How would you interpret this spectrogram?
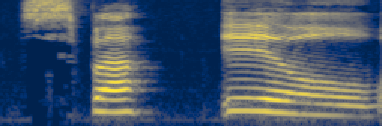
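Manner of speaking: "Spill" split slowly into spuh and ill; sounded out. Shown as a demonstration. Teacher showing the vowel inside a word, "Spill" broken slowly apart. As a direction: stretch "Spill" in two parts, spuh... ill. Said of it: "Do you hear that I sound when I say spill?".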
